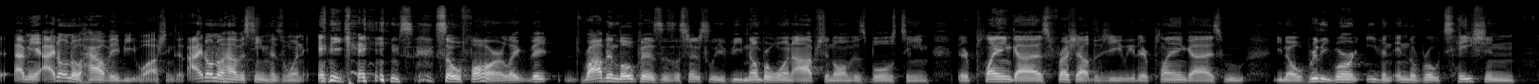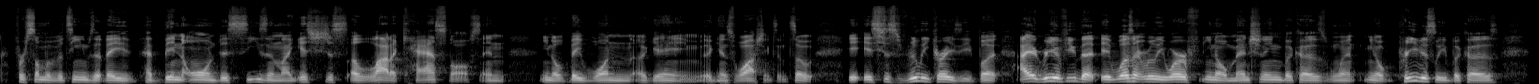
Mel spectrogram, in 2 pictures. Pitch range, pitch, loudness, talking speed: 95-120 Hz, 110 Hz, -24 LUFS, 210 wpm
